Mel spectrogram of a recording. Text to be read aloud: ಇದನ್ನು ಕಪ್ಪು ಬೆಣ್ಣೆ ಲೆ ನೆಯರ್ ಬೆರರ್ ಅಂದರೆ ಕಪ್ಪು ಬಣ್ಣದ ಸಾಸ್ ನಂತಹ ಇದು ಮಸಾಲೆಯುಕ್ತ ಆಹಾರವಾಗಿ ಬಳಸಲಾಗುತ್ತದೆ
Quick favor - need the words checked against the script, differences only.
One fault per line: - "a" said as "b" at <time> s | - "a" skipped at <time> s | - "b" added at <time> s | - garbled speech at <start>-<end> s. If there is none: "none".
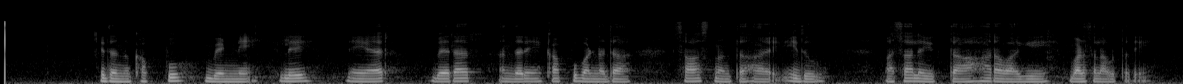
none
